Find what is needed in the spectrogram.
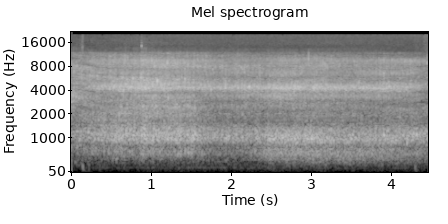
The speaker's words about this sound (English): You may have heard we've got our ocean ambiance in the background, like doing our devotion on a tropical island.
